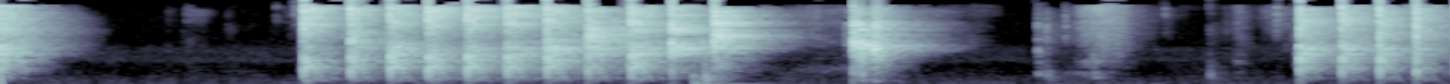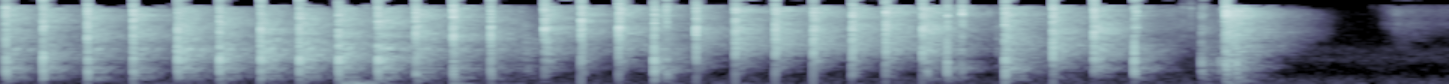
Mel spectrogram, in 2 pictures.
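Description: A knife chopping rapidly through kinetic sand, crisp crunchy strokes about six or seven a second, in two runs of a few seconds each with a pause between them, the second run longer.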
